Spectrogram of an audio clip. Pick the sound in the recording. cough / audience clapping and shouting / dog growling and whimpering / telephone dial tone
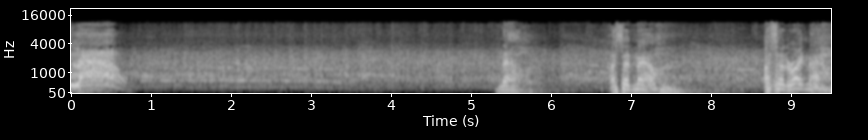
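audience clapping and shouting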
